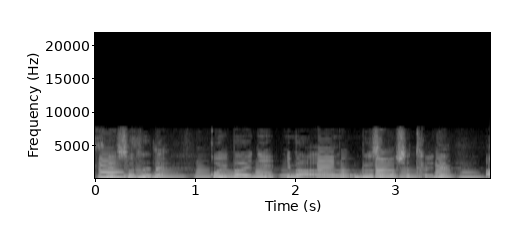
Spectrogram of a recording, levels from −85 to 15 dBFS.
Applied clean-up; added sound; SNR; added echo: none; Wind instrument, woodwind instrument; 3 dB; none.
